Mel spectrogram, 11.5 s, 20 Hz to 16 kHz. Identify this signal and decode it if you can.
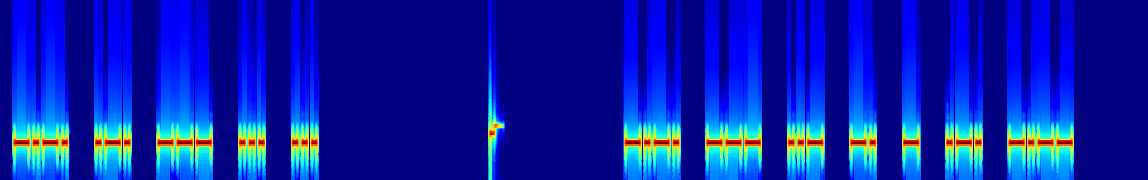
Morse code, heard as a keyed tone, about 25 wpm, spaced as for 18 wpm, 700 Hz. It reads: CROSS COUNTRY
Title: 2x Character Spacing - Top 300 Words - 25wpm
